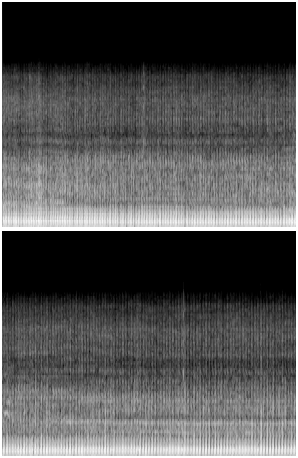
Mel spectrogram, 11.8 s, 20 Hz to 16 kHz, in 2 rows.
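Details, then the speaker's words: Buick 3.8 (3800) V6 that already lost a rod, oil pan refitted over holed block with little oil, revving to the moon on restart with loud uneven low clatter and rough firing; sounds like another rod thrown, heavy engine knock. "oh oh oh oh that rev to the Moon right away sound like it threw another Rod you hear I heard another cylinder"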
